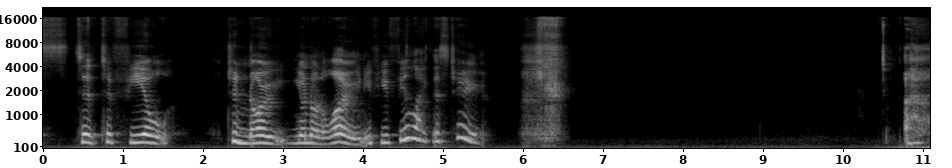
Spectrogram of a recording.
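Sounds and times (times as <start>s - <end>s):
speech: 0.0s - 1.7s, 2.3s - 6.3s
person sniffling: 6.0s - 6.6s.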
